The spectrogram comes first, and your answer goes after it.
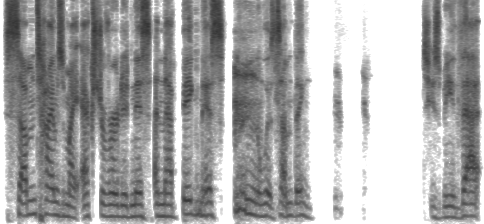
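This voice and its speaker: A middle-aged woman from New York with a New York accent and a raspy voice, hoarse from illness, talking emphatically and expansively as a podcast guest. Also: sits low, dry recording. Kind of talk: casual interview chat.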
